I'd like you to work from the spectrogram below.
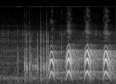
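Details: In Zion National Park, a male Mexican spotted owl calls and a nearby female responds: four short, nasal barking notes, each rising then falling, about three a second, after a few faint clicks.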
